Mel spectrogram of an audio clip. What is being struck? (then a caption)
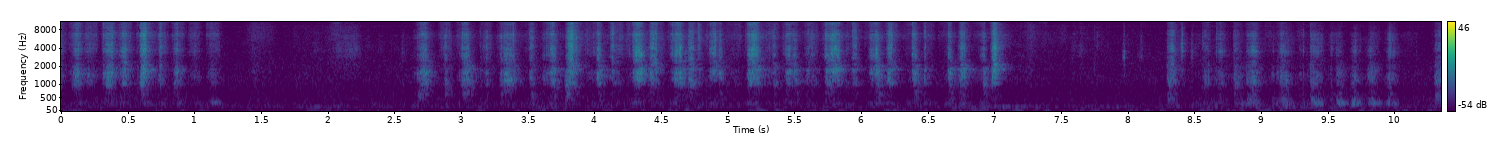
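Coated scratch art paper board scratched with a wooden stylus. A wooden stylus scratches lines along the right antler drawn on a flat, black-coated scratch art paper board, making quick, dry, bright scratching strokes. The strokes come in irregular bursts with brief quiet pauses between them.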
